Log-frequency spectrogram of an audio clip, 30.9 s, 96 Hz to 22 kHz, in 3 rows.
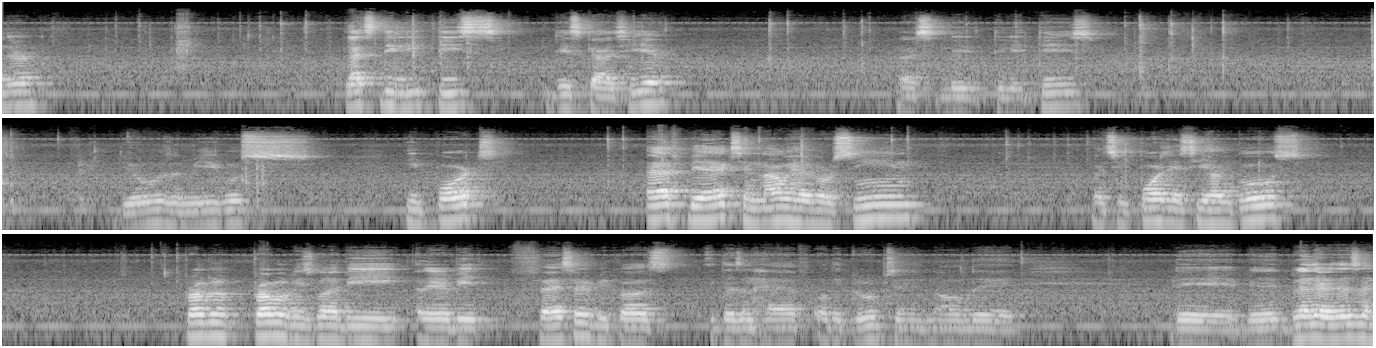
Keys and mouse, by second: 3.8-4.8 alt+middle drag, 5.8 click, 6.6 alt+middle click, 7.3 middle click, 8.1 shift+middle click, 8.8 click, 10.8 Delete, 12.1 ctrl+s.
